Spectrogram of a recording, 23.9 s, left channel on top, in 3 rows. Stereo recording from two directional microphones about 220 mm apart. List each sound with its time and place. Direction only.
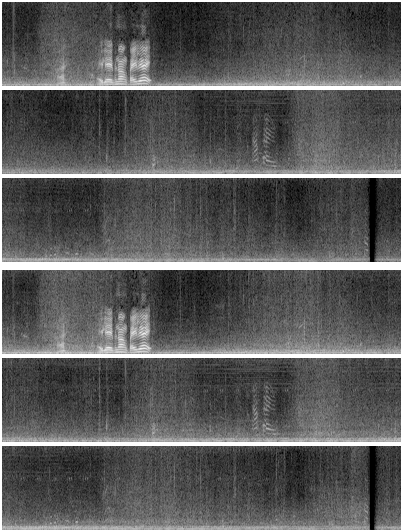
0.8 s boat: 45° right (ahead or behind)
1.9 s speech: centre (ahead or behind)
14.2 s vehicle: 20° left (ahead or behind)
